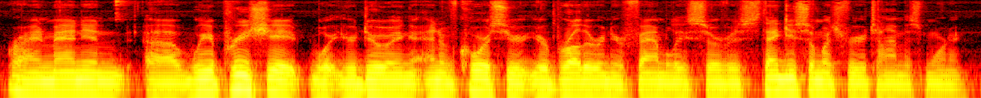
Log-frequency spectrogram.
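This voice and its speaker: A man's voice: low voice, fairly even intonation, a little fast, dark tone. An American man presenting broadcast news as an anchor, reading scripted links and interviewing guests.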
